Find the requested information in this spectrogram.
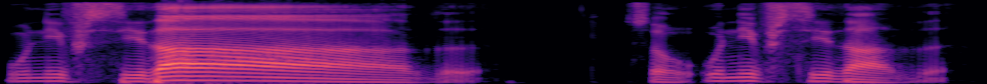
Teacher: the final syllable, the last one, it's very weak. It's not silent, but it's very weak. It's hard to hear.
